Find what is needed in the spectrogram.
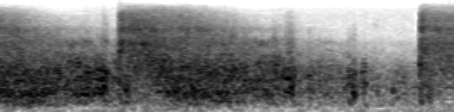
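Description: Heavy weapon firing: two loud blasts, the second about half a second in, each a sudden crack trailing off into a long noisy tail.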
